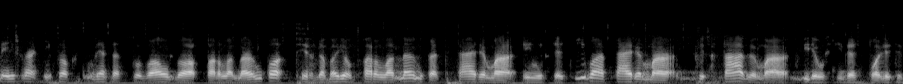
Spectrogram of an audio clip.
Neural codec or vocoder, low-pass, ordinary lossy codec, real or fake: codec, 16 kHz, 2 kbps, FunCodec, trained on LibriTTS, 25 frames a second; 7.2 kHz; AAC, 64 kbps; fake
